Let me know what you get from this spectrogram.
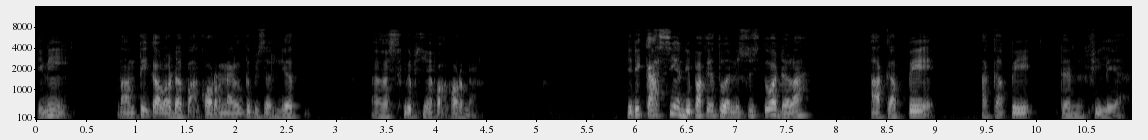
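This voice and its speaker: A man's voice: medium pitch, a little fast, long pauses, breathy edge, highs cut off. A man lecturing theology students in an emphatic, sermon-like way, repeating his key phrases for weight.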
